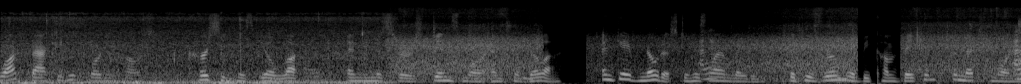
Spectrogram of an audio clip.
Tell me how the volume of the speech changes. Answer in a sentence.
The volume of the speech stays about the same.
